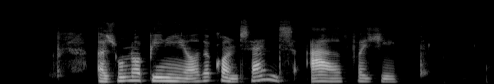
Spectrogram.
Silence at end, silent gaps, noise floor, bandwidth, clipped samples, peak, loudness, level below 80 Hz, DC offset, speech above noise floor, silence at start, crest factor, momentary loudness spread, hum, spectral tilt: 0.7 s; none; -76 dBFS; 8.4 kHz; under 0.1%; -4 dBFS; -25 LUFS; -78 dBFS; under 0.1%; 51 dB; 0.55 s; 22 dB; 16 LU; none; -7.5 dB/octave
